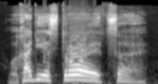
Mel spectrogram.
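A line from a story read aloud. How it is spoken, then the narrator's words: Shout. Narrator (Russian): заорал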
